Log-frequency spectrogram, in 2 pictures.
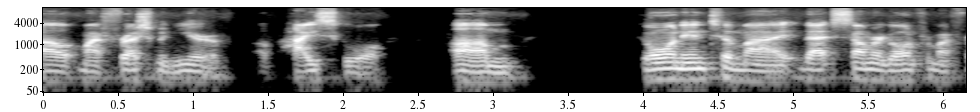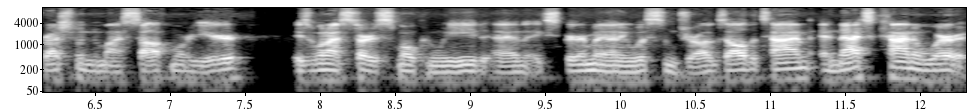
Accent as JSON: {"language": "English", "town": "Sioux Falls", "region": "South Dakota", "country": "United States", "said": "I'm from Sioux Falls, South Dakota, basically the middle of nowhere, flyover country"}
